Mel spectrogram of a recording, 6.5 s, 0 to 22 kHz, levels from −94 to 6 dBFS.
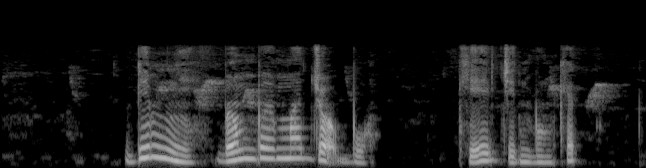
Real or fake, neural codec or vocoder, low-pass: real; none; 7.2 kHz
